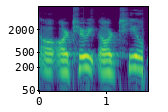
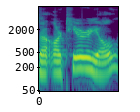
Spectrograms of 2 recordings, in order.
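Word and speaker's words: arteriole: vessels and over here this is an arter Aral or actually pronounce arterial yes arterial and this is a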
